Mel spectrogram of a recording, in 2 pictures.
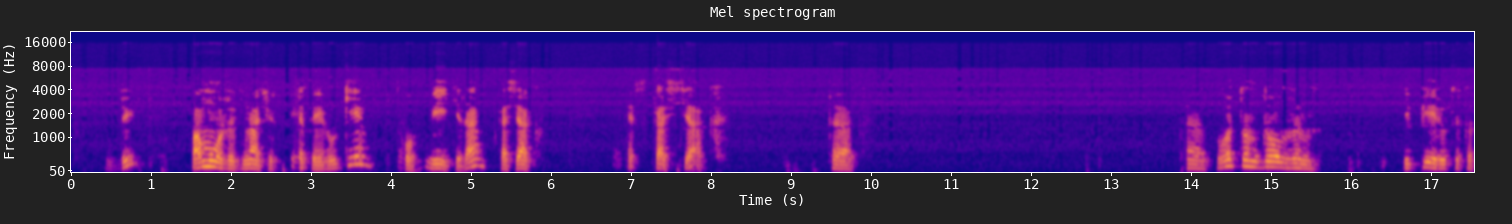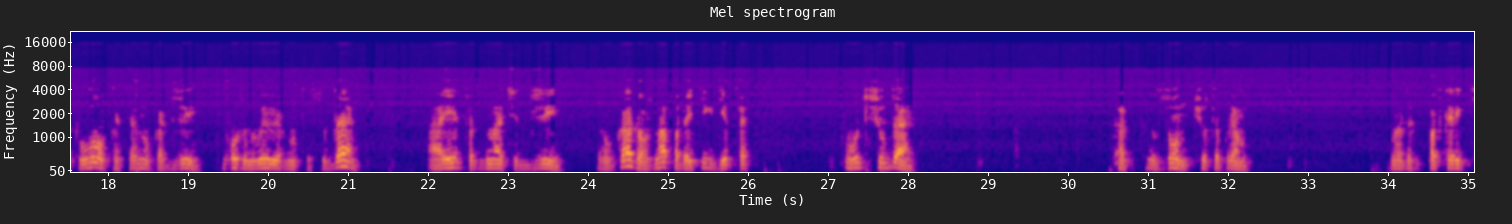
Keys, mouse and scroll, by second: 1.2-2.7 middle drag, 2.8 g, 4.2-5.8 middle drag, 7.7-8.9 middle drag, 9.1 g, 14.1-14.4 scroll up 1, 14.6 middle click, 16.2 click, 16.6 middle click, 18.3 g, 19.8 middle click, 21.3 click, 21.6 middle click, 23.3 g, 24.8-25.9 middle drag, 26.3 g, 27.6-29.1 middle drag, 32.1 middle click, 33.9 g.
